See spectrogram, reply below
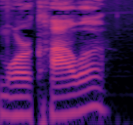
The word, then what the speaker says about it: Morikawa: How do you say his last name? – Colin Morikawa. – Yeah. – Is that it? – Morikawa. – Yes. Yeah.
